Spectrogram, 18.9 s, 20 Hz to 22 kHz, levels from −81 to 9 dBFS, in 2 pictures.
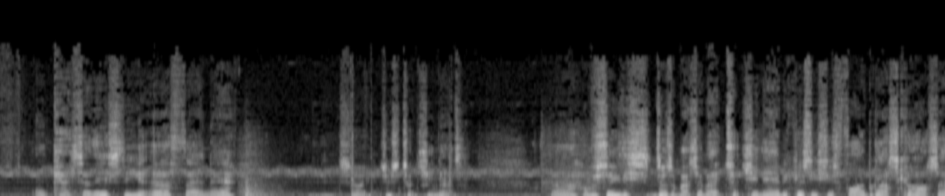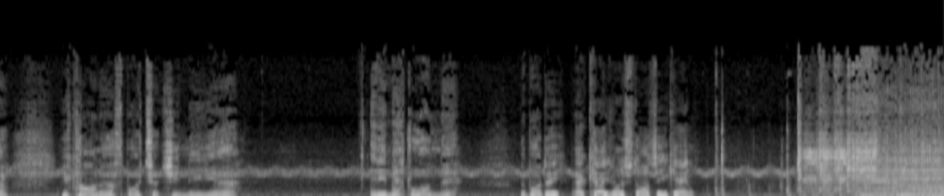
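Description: No dropouts, distortion, noise bursts, timing slips or other transmission or device faults are audible anywhere in the clip.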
